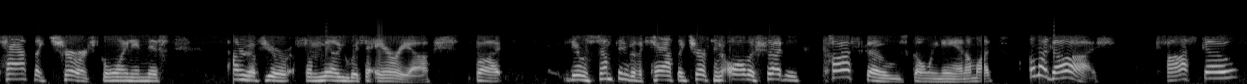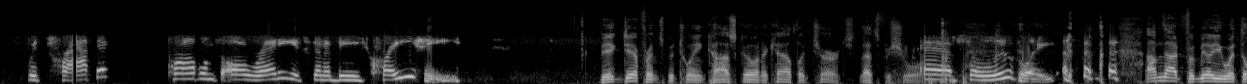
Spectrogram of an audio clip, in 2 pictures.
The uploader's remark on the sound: WWL Listeners from the Northshore call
